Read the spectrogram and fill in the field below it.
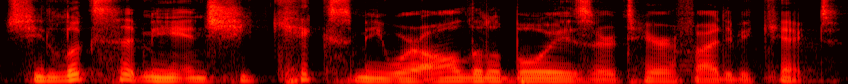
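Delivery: usual speaking voice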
